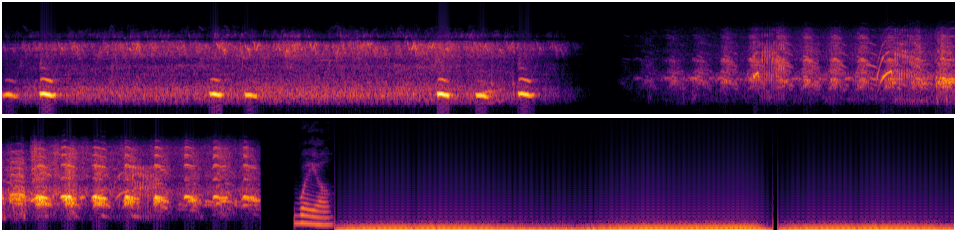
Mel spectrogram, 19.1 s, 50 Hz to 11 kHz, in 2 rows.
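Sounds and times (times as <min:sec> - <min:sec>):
waterfowl honking: 0:06.3 - 0:12.1.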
